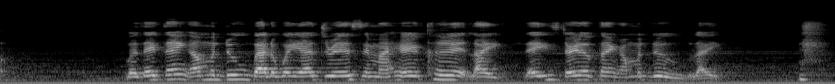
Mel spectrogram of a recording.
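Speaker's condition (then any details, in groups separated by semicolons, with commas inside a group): Cerebral palsy; not paralyzed, can stand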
